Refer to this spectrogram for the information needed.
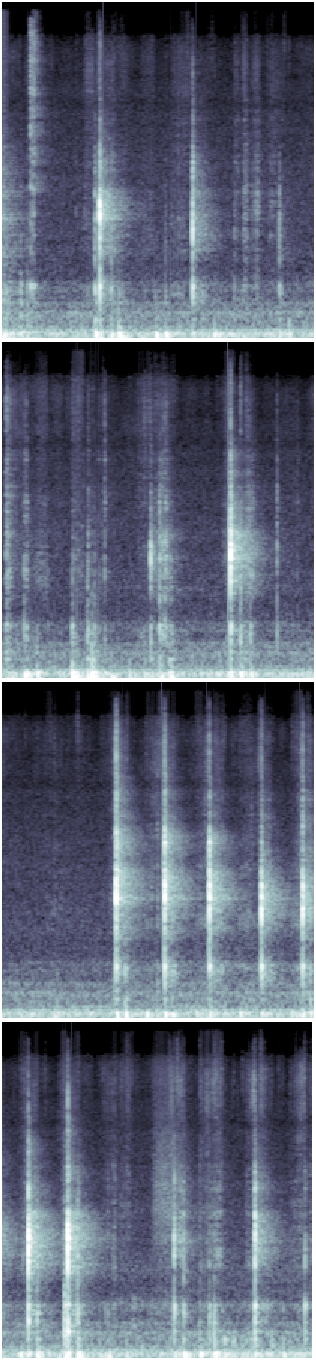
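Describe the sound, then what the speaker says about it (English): A knife chops soft, overripe bananas on a cutting board: a scattered series of crisp taps, sparse at first and then quicker and more regular, close and moderately loud over a steady low hum. "So now the bananas are chopped"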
